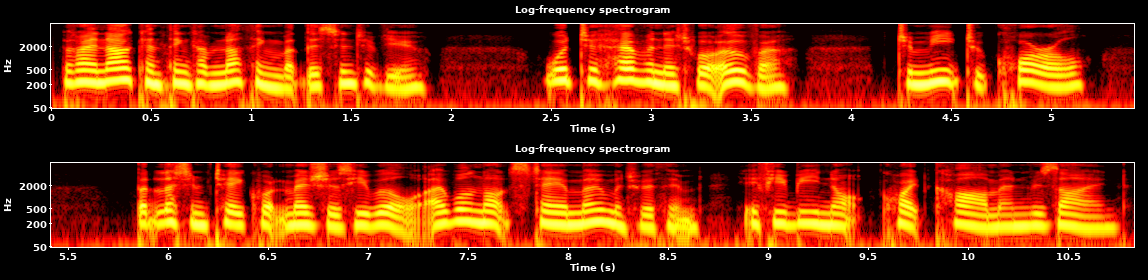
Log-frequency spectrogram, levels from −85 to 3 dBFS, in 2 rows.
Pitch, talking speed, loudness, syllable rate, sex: 195 Hz, 225 wpm, -18 LUFS, 6.4 syllables/s, female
